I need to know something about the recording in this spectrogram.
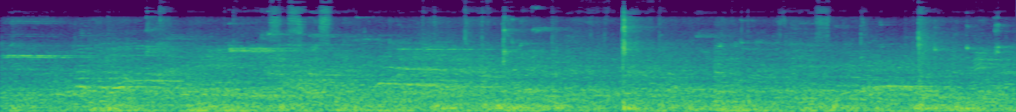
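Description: Echoing gym ambience of an indoor volleyball game: players' voices calling and chatting over a steady hubbub, with a sharp smack of the volleyball about six seconds in.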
